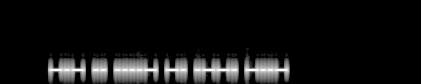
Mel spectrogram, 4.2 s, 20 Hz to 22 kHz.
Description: Morse code, heard as a keyed tone, about 33 wpm, 700 Hz. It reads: KI4NPX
